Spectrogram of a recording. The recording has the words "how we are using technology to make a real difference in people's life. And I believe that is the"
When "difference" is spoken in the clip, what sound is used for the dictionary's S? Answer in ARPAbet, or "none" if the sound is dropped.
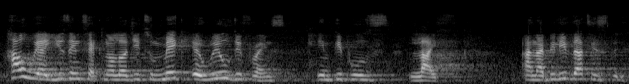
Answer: S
